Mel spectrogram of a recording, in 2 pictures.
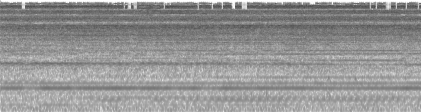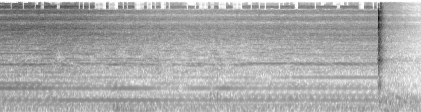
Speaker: now we need to prime the whole system and this is the scary part should crank and then there we go we got three and a half bar fuel pressure and we heard it go through there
